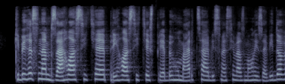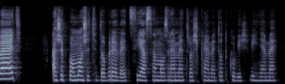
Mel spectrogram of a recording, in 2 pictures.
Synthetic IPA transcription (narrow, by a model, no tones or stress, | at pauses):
kɛbiʒɛsanaːmzaɦlaːsicʰɛpɾiɦlaːsicɛfpɾɪɛbɛɦumaɾt͡saabiz̥mɛsiʋaːzmɔɦlizɛʋid̪ɔʋac | ʔaʒɛpɔmʊɔʒɛcɛd̪ɔbɾɛːʋɛt͡siasamɔzɾɛjmɛt̪ɾɔʃkaajmɛt̪ɔːt̪kuʋiʃʋiɦɲɛmɛ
